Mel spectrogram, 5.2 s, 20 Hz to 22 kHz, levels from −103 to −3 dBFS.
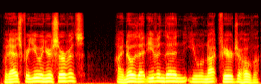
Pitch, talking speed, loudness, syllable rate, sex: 145 Hz, 195 wpm, -15 LUFS, 4.7 syllables/s, male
